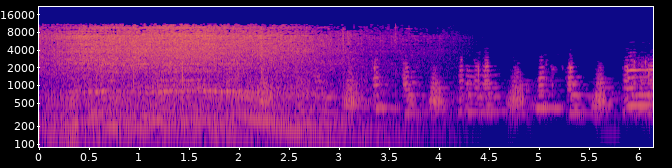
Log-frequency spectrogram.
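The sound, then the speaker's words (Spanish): Car engine revs as the accelerator is pressed: a dense, steady roar holds for about four seconds, then breaks into a quieter, choppy pulsing tail, with no voices. “Y tras la señal, Tomás obedece y aprieta el acelerador.”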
